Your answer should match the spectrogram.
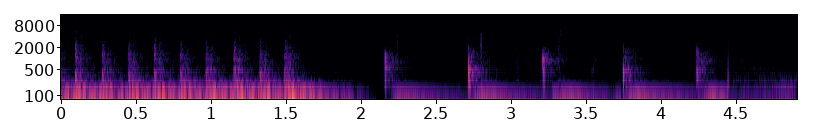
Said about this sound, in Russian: Белоснежка хлопотала на кухне, когда услышала стук в дверь.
